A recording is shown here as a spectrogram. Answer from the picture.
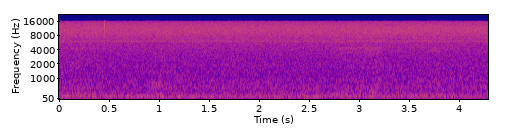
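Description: Steady, even hiss of room tone and recording noise, with no other sound.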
